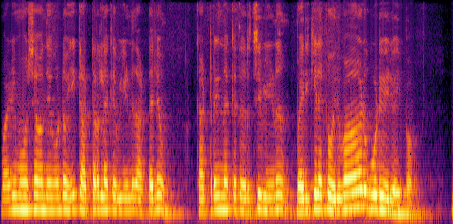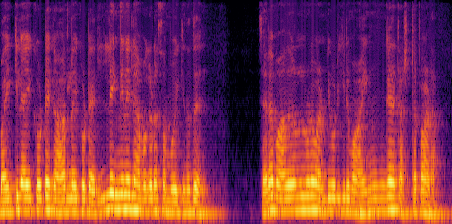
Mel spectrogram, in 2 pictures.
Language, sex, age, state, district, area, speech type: Malayalam, male, 18-30, Kerala, Wayanad, rural, spontaneous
